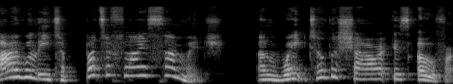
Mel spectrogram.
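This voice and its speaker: Pitch leaps very widely as a put-on character voice unfolds at a moderate pace. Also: woman, high pitch for a woman. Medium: read story. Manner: polite, proper.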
